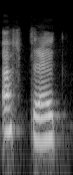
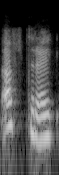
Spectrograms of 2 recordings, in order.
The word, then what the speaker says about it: abstract: For example, the word abstract as noun and adjective and the word abstract as verb are different in stress placement. The word abstract as adjective and noun, the stress is placed in the first syllable.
